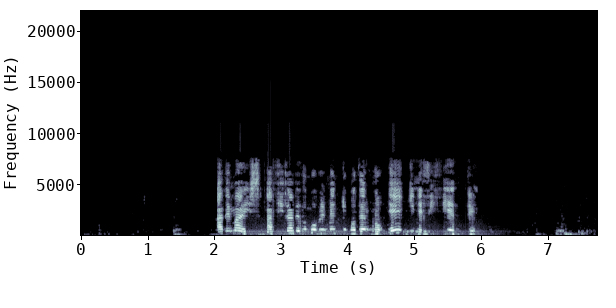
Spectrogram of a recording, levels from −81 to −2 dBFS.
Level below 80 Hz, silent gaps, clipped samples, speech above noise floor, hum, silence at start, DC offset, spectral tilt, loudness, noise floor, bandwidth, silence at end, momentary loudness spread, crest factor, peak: -60 dBFS; none; under 0.1%; 53 dB; none; 1.4 s; under 0.1%; -4 dB/octave; -15 LUFS; -69 dBFS; 8 kHz; 0.4 s; 14 LU; 18 dB; 0 dBFS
